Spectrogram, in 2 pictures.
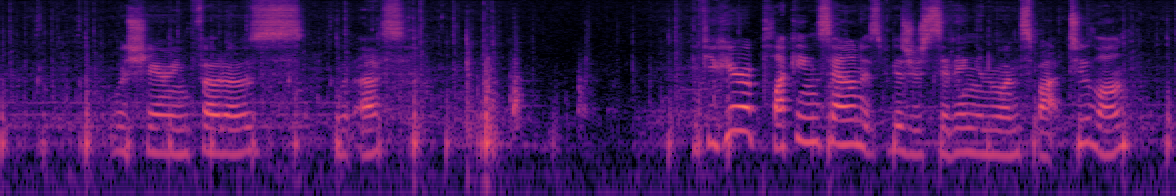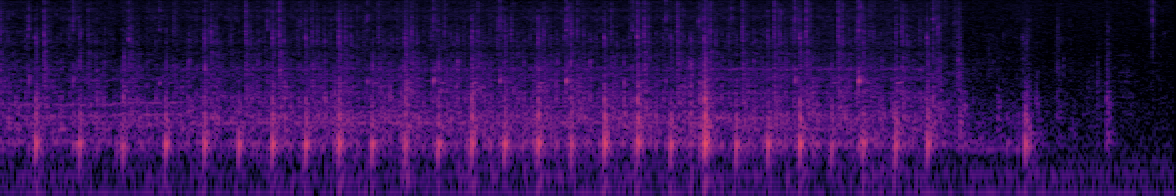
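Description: A sewing machine stitches with a fast, steady ticking.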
